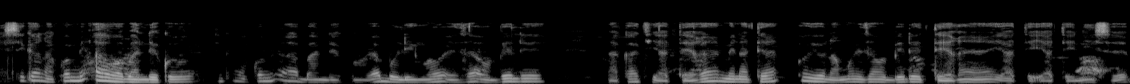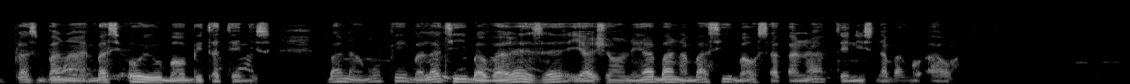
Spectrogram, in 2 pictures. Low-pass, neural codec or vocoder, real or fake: 7.2 kHz; none; real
